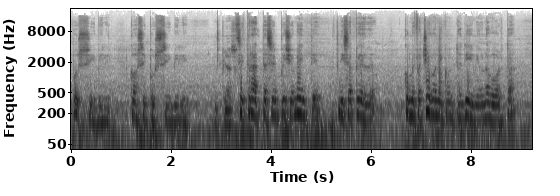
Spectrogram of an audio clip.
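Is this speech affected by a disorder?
Yes: Parkinson's disease; approaching final stage.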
